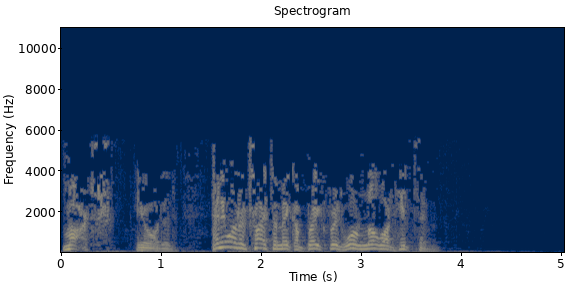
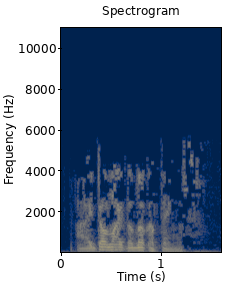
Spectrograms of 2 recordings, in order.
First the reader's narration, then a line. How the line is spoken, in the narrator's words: muttered Delaney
